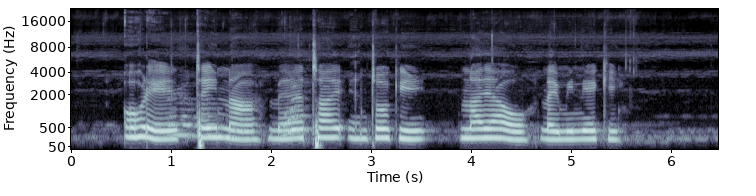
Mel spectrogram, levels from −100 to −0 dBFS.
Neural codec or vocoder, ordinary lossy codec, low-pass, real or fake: none; none; none; real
